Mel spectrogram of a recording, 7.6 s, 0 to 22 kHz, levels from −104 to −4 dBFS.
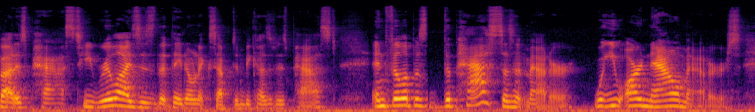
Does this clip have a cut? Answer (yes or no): yes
